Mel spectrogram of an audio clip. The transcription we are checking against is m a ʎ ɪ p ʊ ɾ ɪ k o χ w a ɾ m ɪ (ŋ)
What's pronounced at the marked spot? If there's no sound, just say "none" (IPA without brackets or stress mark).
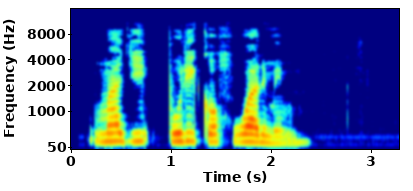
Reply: m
